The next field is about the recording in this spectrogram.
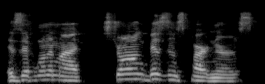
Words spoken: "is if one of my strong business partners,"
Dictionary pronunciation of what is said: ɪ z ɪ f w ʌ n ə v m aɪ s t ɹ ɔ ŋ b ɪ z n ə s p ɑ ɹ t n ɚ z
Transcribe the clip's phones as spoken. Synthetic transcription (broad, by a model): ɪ z ɪ f w ʌ n ə v m aɪ s t ɹ ɔ ŋ b ɪ z n ə s p ɑ ɹ t n ɚ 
